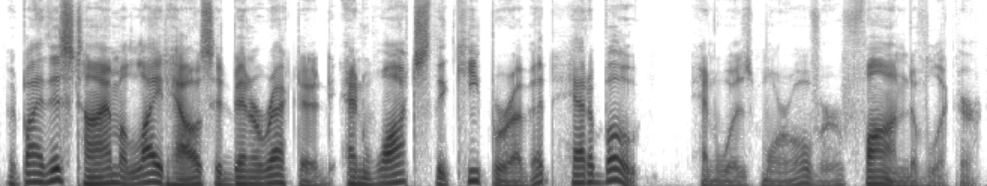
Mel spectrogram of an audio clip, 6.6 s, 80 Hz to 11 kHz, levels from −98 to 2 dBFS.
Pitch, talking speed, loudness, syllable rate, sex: 110 Hz, 220 wpm, -20 LUFS, 5.4 syllables/s, male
